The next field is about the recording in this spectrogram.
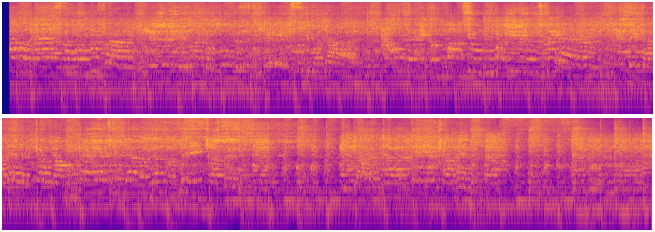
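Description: A loud heavy metal rock song plays continuously, with driving drums, dense distorted guitars and a shouted vocal line, steady throughout with no talking over it.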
